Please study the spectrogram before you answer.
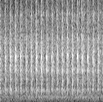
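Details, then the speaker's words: Kia engine at idle: sharp even ticking about eleven times a second over the idle, judged inside the engine rather than a pulley, possibly timing chain; internal engine knock, source unconfirmed. "that timing chain Bo it's so hard to tell where that's coming from is there any chance it's something external like a pulley or no uh-uh that's definitely inside the engine"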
